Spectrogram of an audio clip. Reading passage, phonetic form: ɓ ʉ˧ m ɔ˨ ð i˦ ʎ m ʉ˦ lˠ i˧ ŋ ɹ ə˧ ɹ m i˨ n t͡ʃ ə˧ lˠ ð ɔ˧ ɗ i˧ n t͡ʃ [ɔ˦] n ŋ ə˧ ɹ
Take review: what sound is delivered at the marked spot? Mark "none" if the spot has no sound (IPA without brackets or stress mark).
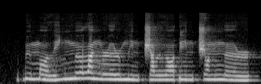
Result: ɔ˦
